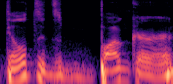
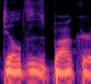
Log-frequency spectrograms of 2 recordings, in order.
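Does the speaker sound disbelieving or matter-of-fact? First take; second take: disbelieving; matter-of-fact. First: It is said in a doubtful, disbelieving way. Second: It is said in a plain, matter-of-fact way. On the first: The listener can't believe what was just said. "as disbelieving as anybody watching the show" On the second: The place is simply being stated. "her being like"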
